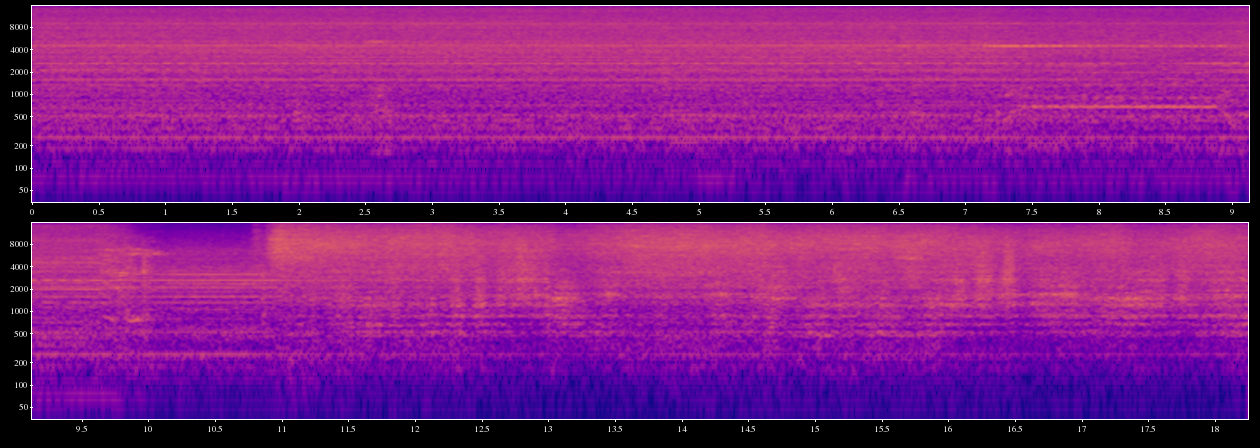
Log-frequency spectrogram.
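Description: CNC milling center running steadily with a hum and hiss as an end mill chamfers the keyway of a steel index plate. About ten seconds in, the cut ends, the top of the sound briefly drops out, and a broader, higher hiss carries on.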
